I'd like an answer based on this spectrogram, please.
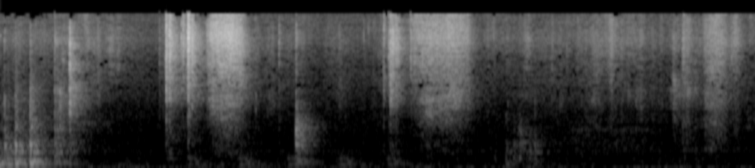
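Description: Bananas being handled and broken off the bunch: a few short, soft rustling and tearing sounds, spaced a second or so apart.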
